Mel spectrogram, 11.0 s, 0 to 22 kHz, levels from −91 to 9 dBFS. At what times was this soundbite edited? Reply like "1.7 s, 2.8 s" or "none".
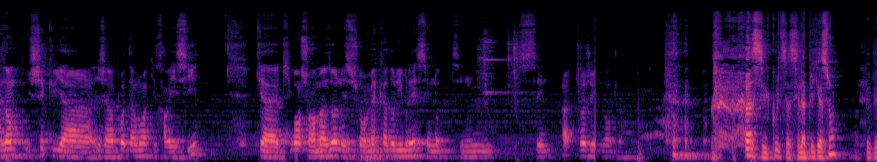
none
